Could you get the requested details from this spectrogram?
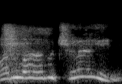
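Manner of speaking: very high shouting. Shouting in character while held by a chain: yelling in character. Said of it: "Why are we yelling?".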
